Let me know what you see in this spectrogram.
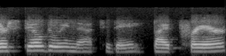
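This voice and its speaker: At a fairly slow pace, a woman talks in a flat, monotone way at a medium pitch. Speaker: conference call participant sharing a word. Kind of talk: scripture sharing and teaching.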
